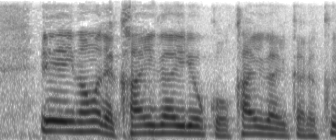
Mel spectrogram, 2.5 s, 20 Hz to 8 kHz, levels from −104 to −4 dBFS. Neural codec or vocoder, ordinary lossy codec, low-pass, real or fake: none; Opus, 24 kbps; 7.2 kHz; real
